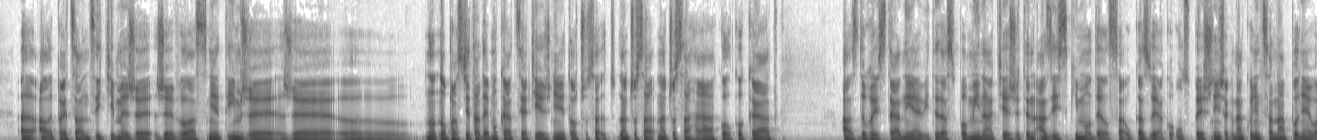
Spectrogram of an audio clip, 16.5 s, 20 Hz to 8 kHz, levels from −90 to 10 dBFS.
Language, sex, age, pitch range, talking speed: Slovak, male, 40-59, 95-105 Hz, 180 wpm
